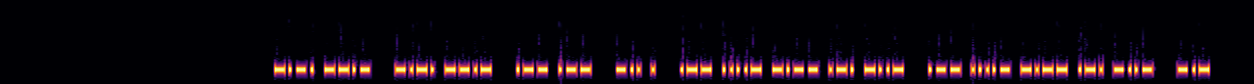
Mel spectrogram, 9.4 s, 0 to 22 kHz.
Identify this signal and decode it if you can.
Morse code, heard as a keyed tone, about 45 wpm, 700 Hz. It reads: CQ CQ WW DE W4YRX W4YRX K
